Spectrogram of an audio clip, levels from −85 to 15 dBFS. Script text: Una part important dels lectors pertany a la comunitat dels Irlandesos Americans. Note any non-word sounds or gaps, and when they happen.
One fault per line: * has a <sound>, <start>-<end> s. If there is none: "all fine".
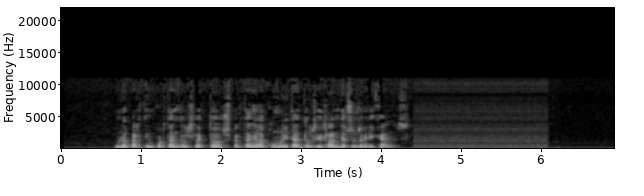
all fine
